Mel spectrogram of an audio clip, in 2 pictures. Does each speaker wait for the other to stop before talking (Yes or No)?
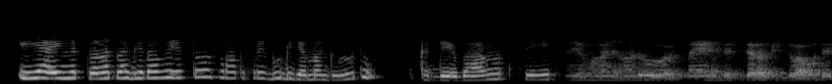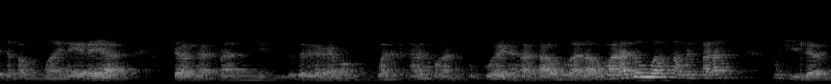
Yes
